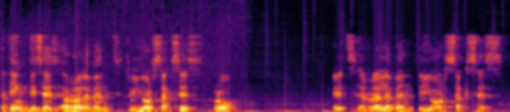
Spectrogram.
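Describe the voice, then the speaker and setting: A man from Egypt talks through a live stream in a casual, chatty way, calling viewers bro and my friend. His voice sits a bit high and reaches the mic from a distance in a roomy space. Faint music plays underneath a slightly dull recording. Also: fairly even intonation, normal speed.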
